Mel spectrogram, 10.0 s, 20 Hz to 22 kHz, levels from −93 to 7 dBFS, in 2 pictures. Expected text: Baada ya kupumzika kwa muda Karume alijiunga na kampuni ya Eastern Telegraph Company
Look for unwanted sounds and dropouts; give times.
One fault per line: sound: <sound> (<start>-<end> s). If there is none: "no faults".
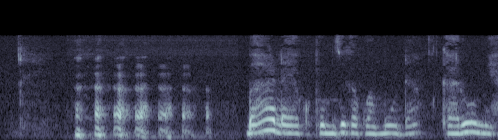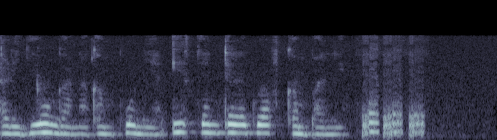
sound: laugh (0.7-2.1 s)
sound: laugh (8.6-9.2 s)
